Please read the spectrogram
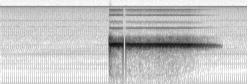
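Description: Rugby referee's whistle, one long high-pitched blast starting about a second in, heard close through the referee's microphone: the signal that a try is awarded.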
